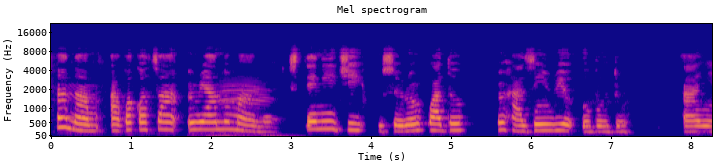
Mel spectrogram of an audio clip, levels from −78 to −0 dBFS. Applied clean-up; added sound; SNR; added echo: classical method log-MMSE.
